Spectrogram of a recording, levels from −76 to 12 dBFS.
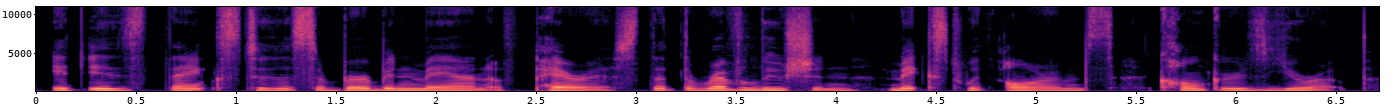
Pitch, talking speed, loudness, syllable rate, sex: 200 Hz, 150 wpm, -18 LUFS, 4.4 syllables/s, female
